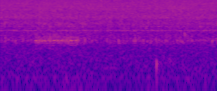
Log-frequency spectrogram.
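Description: Faint steady hiss of room tone, with one soft tick about one and a half seconds in.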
